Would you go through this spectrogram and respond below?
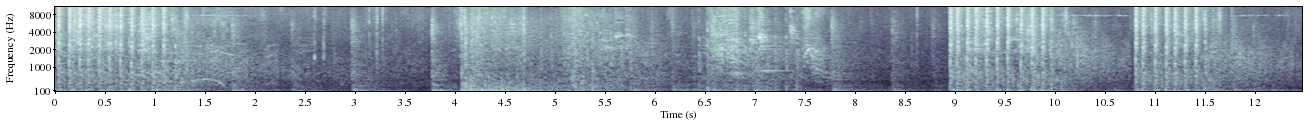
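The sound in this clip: Machine gun fire comes in several long, loud, rapid bursts with heavy booms mixed in. Brief gaps separate the volleys, and no talk is heard over them.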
